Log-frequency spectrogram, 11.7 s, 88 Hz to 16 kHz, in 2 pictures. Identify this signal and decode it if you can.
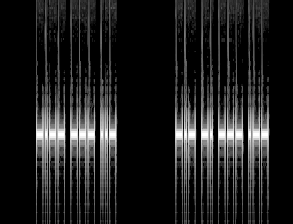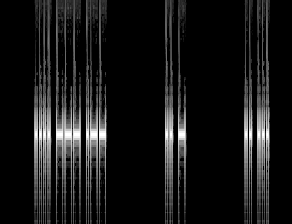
Morse code, heard as a keyed tone, about 27 wpm, 700 Hz. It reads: YOU KNOW HOW IT IS
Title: 4x Word-Spacing - Sentences from Top 100 Words - 28wpm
